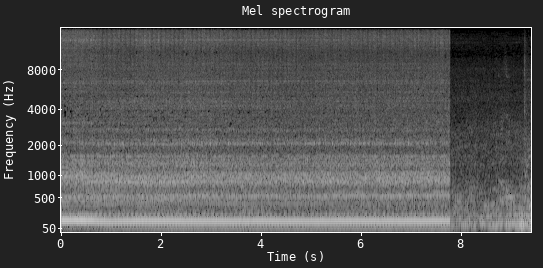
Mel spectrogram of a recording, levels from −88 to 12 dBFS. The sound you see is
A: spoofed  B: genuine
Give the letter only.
B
